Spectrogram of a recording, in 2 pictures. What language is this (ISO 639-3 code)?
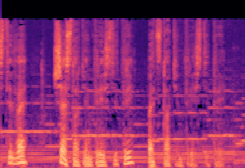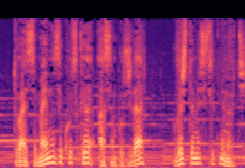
bul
